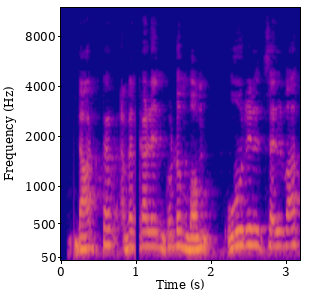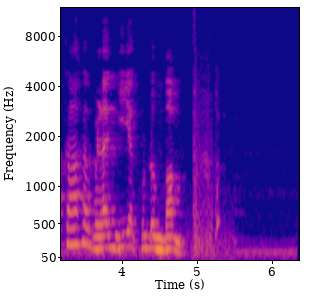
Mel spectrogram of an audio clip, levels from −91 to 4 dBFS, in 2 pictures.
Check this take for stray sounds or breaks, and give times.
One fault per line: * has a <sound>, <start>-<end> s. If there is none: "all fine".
* has a dropout, 1.0-1.0 s
* has a laugh, 4.9-5.4 s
